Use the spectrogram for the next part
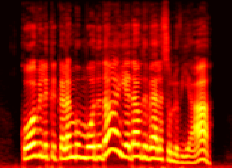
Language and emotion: Tamil, angry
